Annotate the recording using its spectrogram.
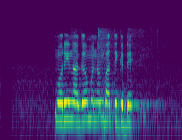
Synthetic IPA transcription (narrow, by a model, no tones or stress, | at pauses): moɾinaɡamənəŋbat̪iɡədɛʔ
